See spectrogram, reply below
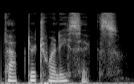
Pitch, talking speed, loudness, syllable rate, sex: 170 Hz, 135 wpm, -19 LUFS, 4.4 syllables/s, female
